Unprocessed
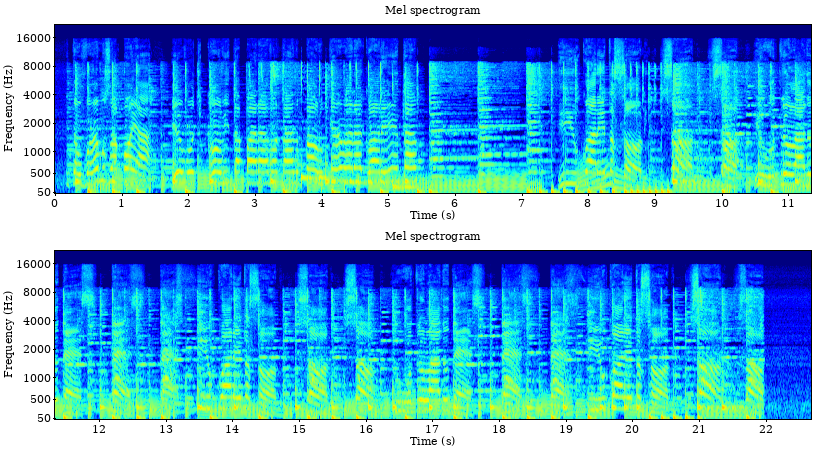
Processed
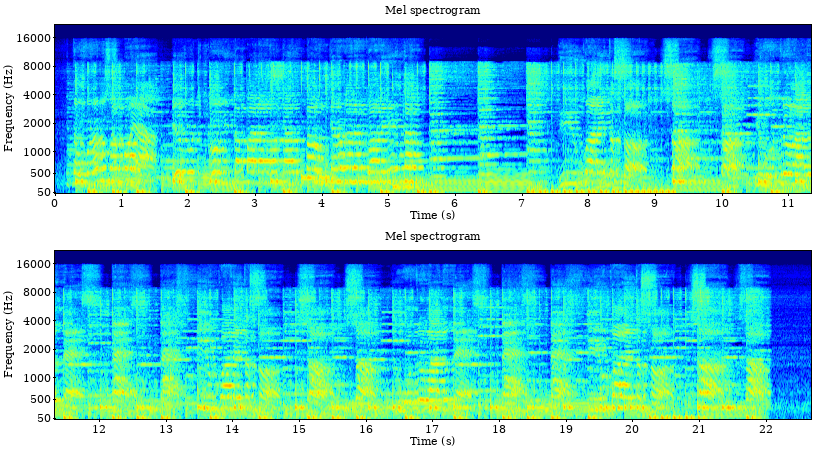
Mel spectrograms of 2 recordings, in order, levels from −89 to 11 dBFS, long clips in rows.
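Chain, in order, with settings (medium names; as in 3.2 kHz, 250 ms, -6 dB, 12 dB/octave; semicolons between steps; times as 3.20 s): gated-style reverb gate 130 ms rising, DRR 1.5 dB; trim +2 dB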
